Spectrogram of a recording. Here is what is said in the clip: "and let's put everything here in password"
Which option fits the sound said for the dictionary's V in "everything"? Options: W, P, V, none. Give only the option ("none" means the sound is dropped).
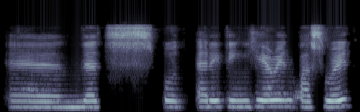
none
